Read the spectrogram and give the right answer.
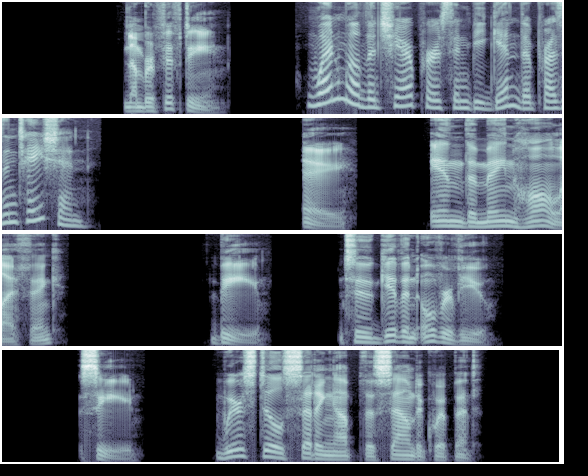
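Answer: C: We're still setting up the sound equipment.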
